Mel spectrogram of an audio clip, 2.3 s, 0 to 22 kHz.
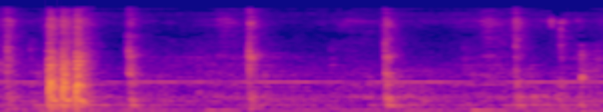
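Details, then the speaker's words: First-model Wolverine Film2Digital MovieMaker 8mm digitizer: harsh grinding burst, then sharp clicks about twice a second as the belt drive binds and slips on sticky goop. "there was the sound it binds and then it does all that clicking as it slips finally"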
